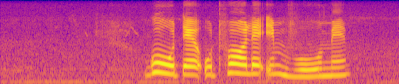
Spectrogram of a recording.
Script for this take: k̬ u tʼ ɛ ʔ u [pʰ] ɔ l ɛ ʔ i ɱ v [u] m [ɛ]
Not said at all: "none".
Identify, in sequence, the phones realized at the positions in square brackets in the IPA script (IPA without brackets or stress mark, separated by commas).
tʰ, uː, ɛ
